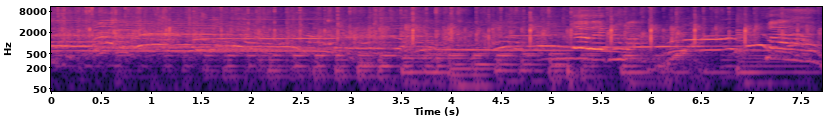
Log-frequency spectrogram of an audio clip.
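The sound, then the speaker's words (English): An audience claps, whoops and cheers loudly and continuously on a count of three as the Drag Crowd Review act is introduced on stage, with high shrill whoops and whistles rising above steady dense applause throughout. “So I start you clapping and whooping and cheering after three.”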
